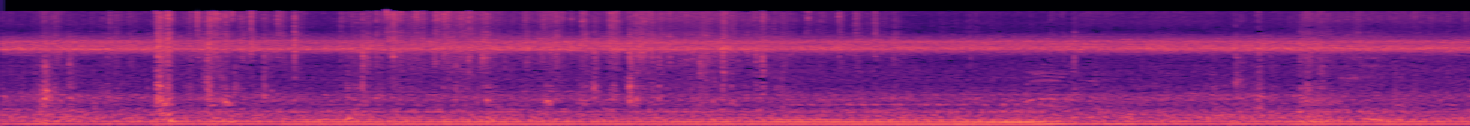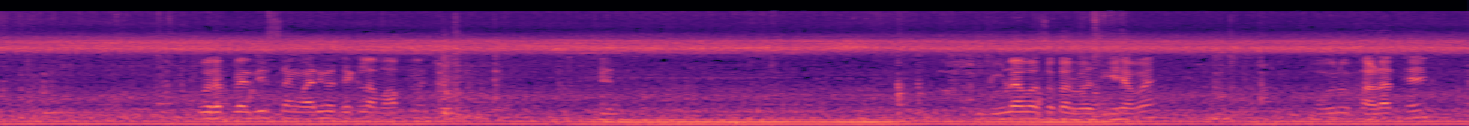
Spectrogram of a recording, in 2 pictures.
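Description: Branches and brush crackle and snap as a digger bucket pushes through them.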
